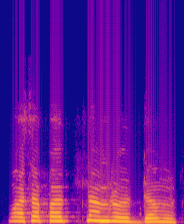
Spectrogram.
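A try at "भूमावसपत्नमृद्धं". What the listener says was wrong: ನೀವು ಹೇಳೋದಾದ್ರೆ ಭೂಮೌ ಅಂತ ಹೇಳಿ ಭೂಮೌ ಅಸಪತ್ನ ವೃದ್ದಂ ಅಂತ ಹೇಳಬೇಕು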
